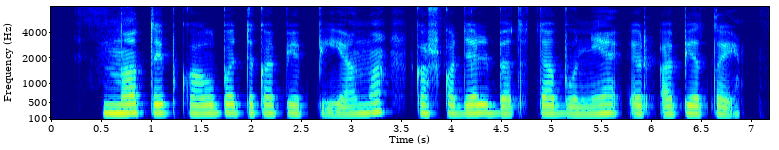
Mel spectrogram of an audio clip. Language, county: Lithuanian, Alytus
